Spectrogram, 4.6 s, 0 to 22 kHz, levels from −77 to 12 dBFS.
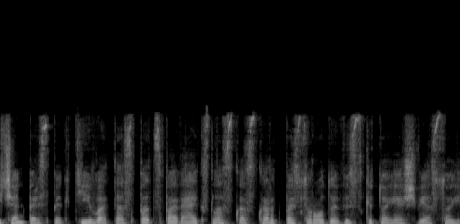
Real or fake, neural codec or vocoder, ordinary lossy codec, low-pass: real; none; AAC, 48 kbps; 10.8 kHz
